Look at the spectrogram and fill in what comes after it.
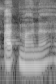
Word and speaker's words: Atmana: And you're known as Atmana.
